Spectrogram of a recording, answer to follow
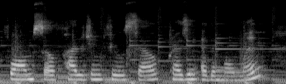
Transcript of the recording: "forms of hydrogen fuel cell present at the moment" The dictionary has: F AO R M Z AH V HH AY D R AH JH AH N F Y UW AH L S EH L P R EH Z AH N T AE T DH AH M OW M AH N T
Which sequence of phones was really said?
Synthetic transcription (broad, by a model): F AO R M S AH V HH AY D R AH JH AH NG F Y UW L S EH L P R EH Z AH N T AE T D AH M OW M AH N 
